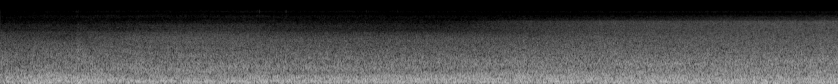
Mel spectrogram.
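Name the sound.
floodwater washing over an off-grid property's driveway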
